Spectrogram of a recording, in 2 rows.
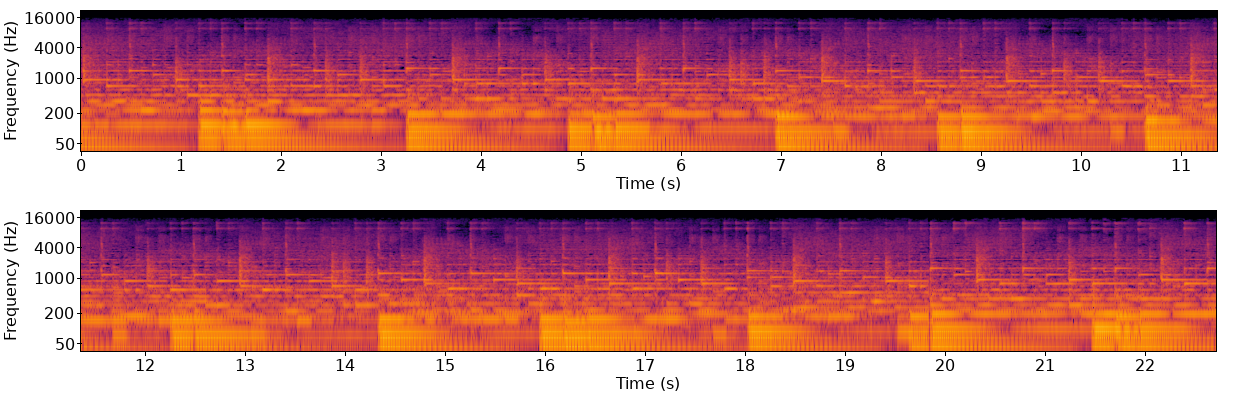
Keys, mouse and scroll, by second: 0.7 click, 1.4 ctrl+r, 2.0 click, 4.3-6.8 middle drag, 6.8 ctrl+r, 7.8 click, 9.7 middle click, 10.6 ctrl+r, 11.9 click, 16.6 click, 17.1 ctrl+r, 17.7 click, 20.2 ctrl+r, 20.6 click, 22.3-22.7 middle drag.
